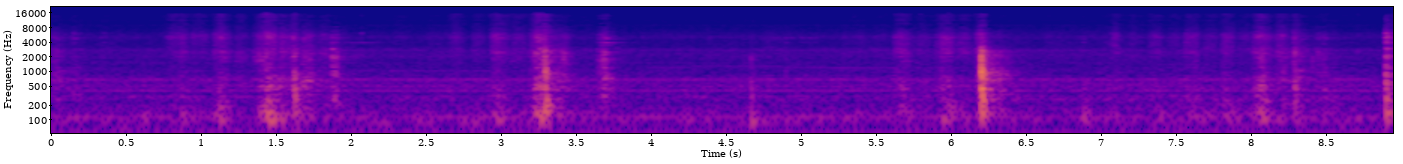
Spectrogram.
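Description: Kitchen knife slicing a lemon into rounds, the blade knocking on the plastic cutting board in a few irregular strokes a second or two apart, the sharpest about six seconds in.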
